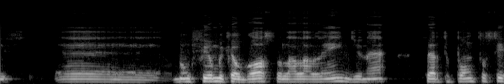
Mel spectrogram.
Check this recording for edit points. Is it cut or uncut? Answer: uncut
